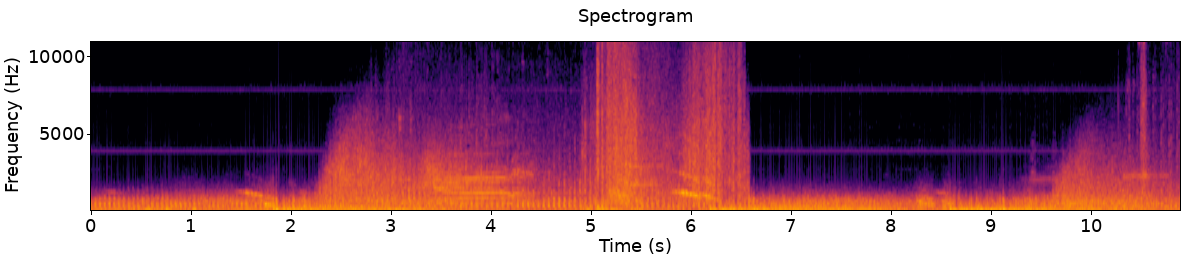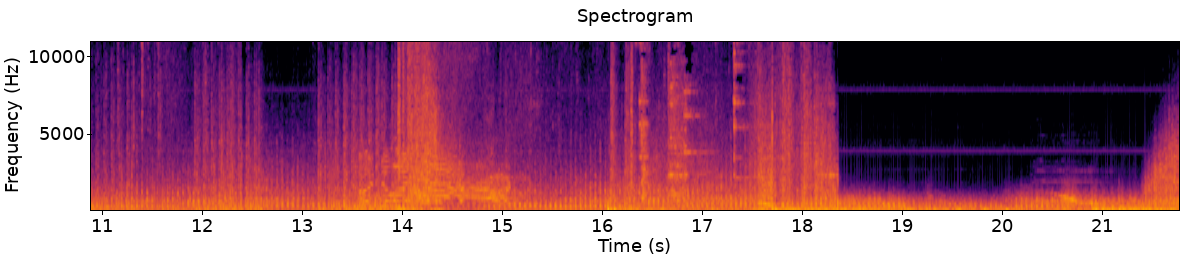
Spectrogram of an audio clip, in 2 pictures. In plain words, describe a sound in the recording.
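A helicopter's rotor thumps steadily overhead.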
